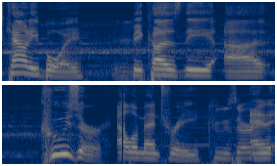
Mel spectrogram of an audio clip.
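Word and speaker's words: Kuser: something like that but k-u-s-e-r right that was yeah yeah I apologize to koozer Elementary yeah for pronouncing them cuser as Jolly takes a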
